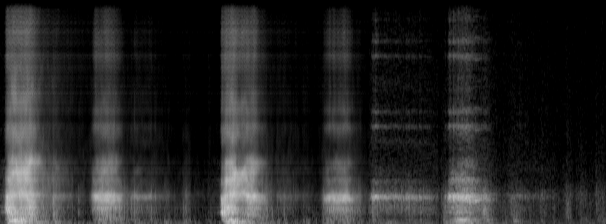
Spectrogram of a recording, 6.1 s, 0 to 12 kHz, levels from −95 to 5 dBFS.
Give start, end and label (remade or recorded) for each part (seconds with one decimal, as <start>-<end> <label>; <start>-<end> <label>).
0.0-3.7 remade; 3.7-6.1 recorded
